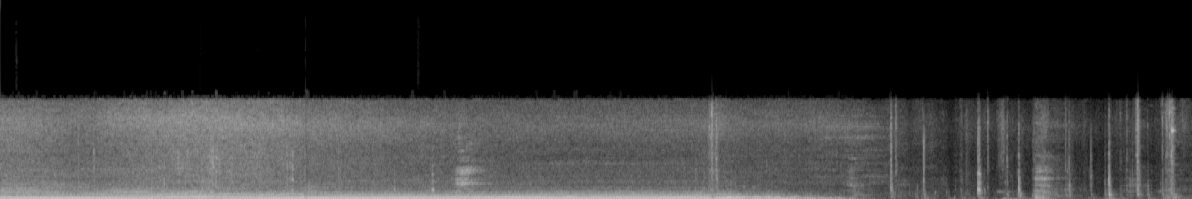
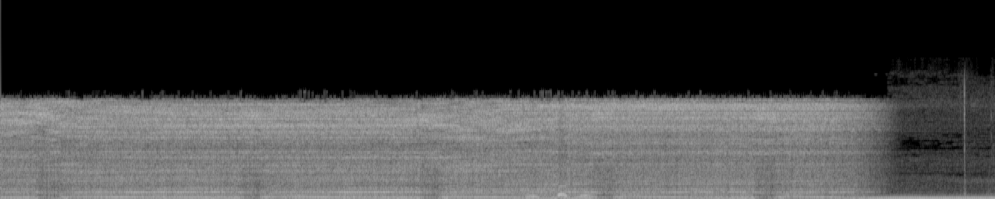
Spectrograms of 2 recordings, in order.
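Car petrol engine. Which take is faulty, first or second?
second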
